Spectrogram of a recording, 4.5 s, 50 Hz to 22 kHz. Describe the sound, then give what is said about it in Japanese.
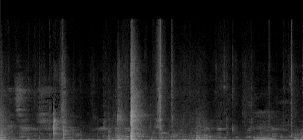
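Playing cards slide and snap as each player secretly passes one card from their hand to the person on their left, several quick papery rustles, over a low steady hum with faint murmuring voices. “情報操作全員自分の左隣の人に手札を1枚こっそり渡す”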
